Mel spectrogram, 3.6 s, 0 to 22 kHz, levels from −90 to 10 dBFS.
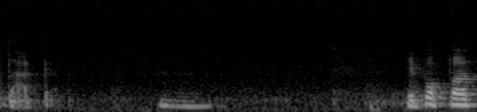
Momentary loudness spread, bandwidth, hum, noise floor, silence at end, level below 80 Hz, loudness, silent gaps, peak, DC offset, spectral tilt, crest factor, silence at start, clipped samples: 25 LU; 19 kHz; none; -67 dBFS; 0 s; -72 dBFS; -39 LUFS; none; -18 dBFS; under 0.1%; -9 dB/octave; 22 dB; 0 s; under 0.1%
